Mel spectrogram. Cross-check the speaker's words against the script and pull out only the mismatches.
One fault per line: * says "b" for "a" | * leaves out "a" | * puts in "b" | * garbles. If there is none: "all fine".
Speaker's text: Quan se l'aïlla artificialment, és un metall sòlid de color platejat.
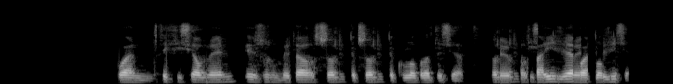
* leaves out "se l'aïlla"
* puts in "sòlid"
* garbles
